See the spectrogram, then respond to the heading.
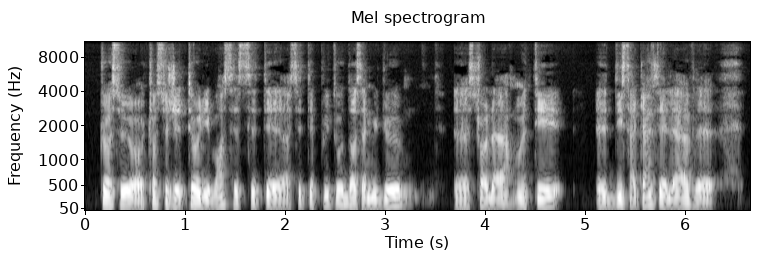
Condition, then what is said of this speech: Stuttering. Donc, c'est vrai que j'ai eu des que j'ai bégayé durant la présentation.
